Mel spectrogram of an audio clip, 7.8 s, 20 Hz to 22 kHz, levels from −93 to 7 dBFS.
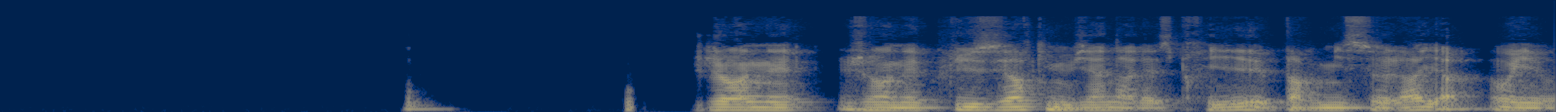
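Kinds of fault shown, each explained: No technical faults are audible.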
